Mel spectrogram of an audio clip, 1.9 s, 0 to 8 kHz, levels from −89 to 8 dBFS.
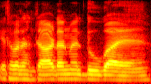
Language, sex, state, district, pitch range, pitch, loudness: Hindi, male, Uttar Pradesh, Deoria, 115-125 Hz, 120 Hz, -16 LUFS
